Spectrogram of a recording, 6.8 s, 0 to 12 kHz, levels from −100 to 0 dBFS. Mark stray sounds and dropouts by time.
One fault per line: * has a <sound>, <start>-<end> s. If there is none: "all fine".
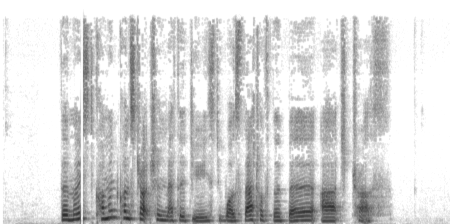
* has a dropout, 1.2-1.2 s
